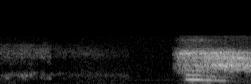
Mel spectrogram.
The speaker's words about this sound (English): And take a deep breath, breathing in through the nose. Feeling your chest expand and exhaling. Breathing in deep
